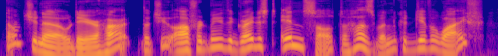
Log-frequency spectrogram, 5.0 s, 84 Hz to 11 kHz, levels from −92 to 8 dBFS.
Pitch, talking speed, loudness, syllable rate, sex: 145 Hz, 215 wpm, -20 LUFS, 4.9 syllables/s, male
